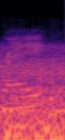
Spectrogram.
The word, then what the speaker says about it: Ralph: How many people are out there that have named their dog Ray, but it's spelled Ralph, like Ray Fiennes?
